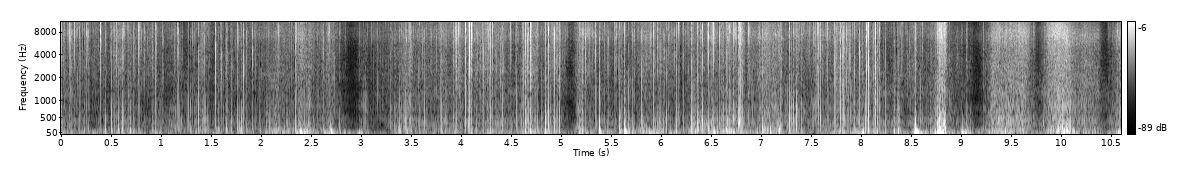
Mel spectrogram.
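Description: Fingertips scratch and brush across the sequins of a red and silver sequin throw pillow held beside the microphone. The result is a dense, continuous crackling rustle of quick, dry clicks and scrapes with bright, hissy highs. Swells of louder brushing rise and fall throughout.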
